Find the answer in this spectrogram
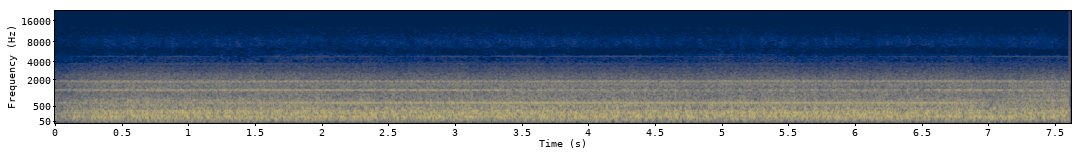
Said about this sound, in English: A lot of choppy waves around the helicopter caused by the blades of the helicopter creating small windstorms in the vicinity of the helicopter.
